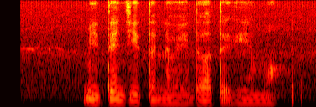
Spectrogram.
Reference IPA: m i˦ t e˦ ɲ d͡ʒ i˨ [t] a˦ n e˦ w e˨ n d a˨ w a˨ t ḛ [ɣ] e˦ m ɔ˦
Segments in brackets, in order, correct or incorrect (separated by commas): correct, correct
